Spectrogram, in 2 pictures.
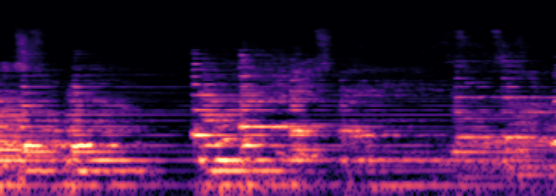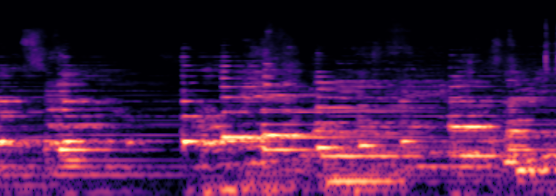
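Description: Singing with piano accompaniment, in sung phrases of a few seconds each: a hymn.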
